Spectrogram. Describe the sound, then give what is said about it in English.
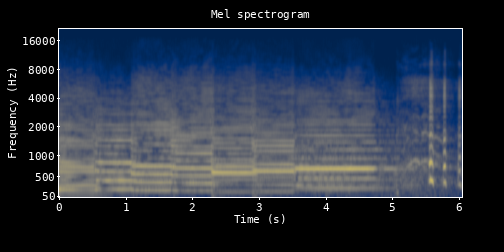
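A Disney cruise ship horn plays a melody of loud, sustained, deep tones that step between notes for about five seconds, then fades. A few short, sharp sounds follow at the end. “So that was like Disney's horn.”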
